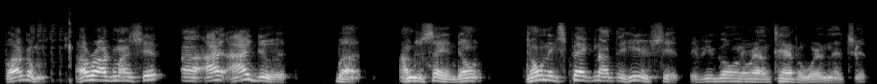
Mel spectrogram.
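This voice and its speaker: Cussing sports podcast guy, kinda high voice, muffled lo-fi audio. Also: expressive, normal speed. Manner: blunt, profane, emphatic. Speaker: podcast co-host. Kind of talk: casual sports chat. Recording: dull lo-fi sound.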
